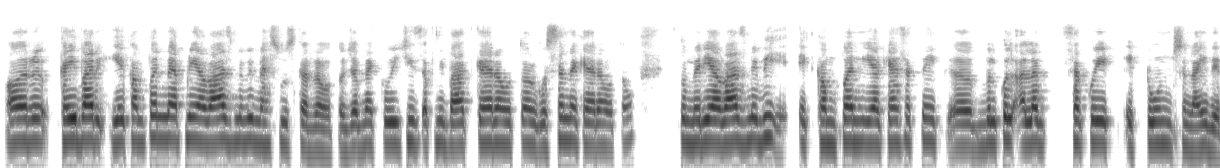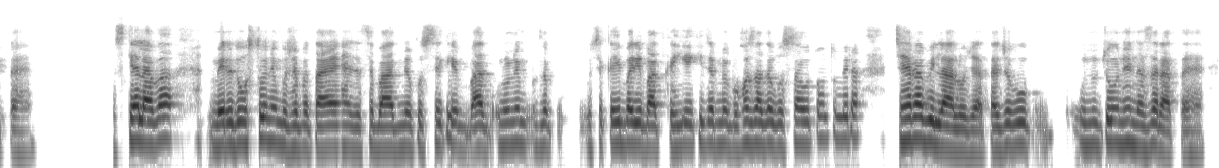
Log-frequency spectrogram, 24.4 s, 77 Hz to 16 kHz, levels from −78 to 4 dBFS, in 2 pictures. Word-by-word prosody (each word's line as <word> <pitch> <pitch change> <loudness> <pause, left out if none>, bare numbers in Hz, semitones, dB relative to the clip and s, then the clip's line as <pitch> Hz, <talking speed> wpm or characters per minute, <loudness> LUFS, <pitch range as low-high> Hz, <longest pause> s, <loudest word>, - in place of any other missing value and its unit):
और 185 0 +4 0.3
कई 185 +1 +6
बार 190 -1 +5
ये 180 +1 +2
कंपन 185 +2 -1
मैं 195 0 +3
अपनी 190 +1 -1
आवाज़ 180 0 +3
में 185 - -4
भी 190 - +1
महसूस 165 -1 -6
कर 155 - 0
रहा 140 0 -1
होता 130 +1 -6
हूँ। - - -8
जब 155 0 -1
मैं 165 - -1
कोई 170 0 +2
चीज़ 175 -1 -5
अपनी 175 0 -7
बात 165 0 +2
कह 175 0 +3
रहा 175 0 +2
होता 165 +1 -3
हूँ 170 - +1
और - - -5
गुस्से 155 +5 -3
में 185 -1 -1
कह 165 -1 -1
रहा 160 0 -1
होता 155 +3 -7
हूँ, 190 - -9 0.5
तो 180 - -1
मेरी 175 +1 +2
आवाज़ 175 0 +5
में 190 0 +1
भी 200 - +1 0.3
एक 170 - -6
कंपन 175 +1 +1
या 170 0 +1
कह 175 0 0
सकते 180 +1 -6
हैं 185 - -2
एक 175 - -16
अ, 160 0 +1
बिल्कुल 175 +2 +2
अलग-सा 175 +1 -1
कोई 175 +1 0
एक 170 0 -3
एक, 155 - -6
टोन 170 0 0
सुनाई 150 -1 0
देता 130 -1 -3
है। 125 +3 -13 0.8
उसके - - -2
अलावा, 185 +2 +6 0.4
मेरे 160 +1 +4
दोस्तों 170 +3 0
ने 180 -1 -1
मुझे 155 -3 -1
बताया 150 0 +2
है 150 - -3
जैसे 145 +2 -5
बाद 145 0 +3
में 150 0 -2
गुस्से 155 +2 -6
के 160 - -1 0.2
बाद 150 -1 +2
उन्होंने, 165 +2 -3
मतलब 160 -1 -7 0.3
मुझसे - - -9
कई 165 0 +2
बार 165 0 +3
ये 165 - +3
बात 150 0 0
कही 150 +1 -3
है 160 - -1
कि 165 +2 -6
जब 170 0 -1
मैं 165 -1 -3
बहुत 155 +4 -2
ज़्यादा 170 0 +2
गुस्सा 160 +3 -3
होता 170 +3 -2
हूँ 200 - -7
तो - - -10
मेरा 195 +1 -2 0.4
चेहरा 190 +2 +6
भी - - +5
लाल 150 -3 +5
हो 135 - 0
जाता 130 +2 -1
है, 140 - -1
जो 160 +2 -1
वो 165 +6 -3 0.5
जो 175 +3 0
उन्हें 175 0 -2
नज़र 155 0 +1
आता 125 - -1
है। - - -10
170 Hz, 245 wpm, -22 LUFS, 155-180 Hz, 0.8 s, कई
